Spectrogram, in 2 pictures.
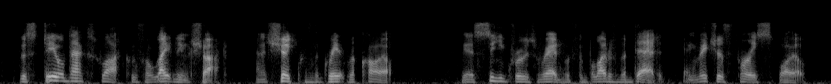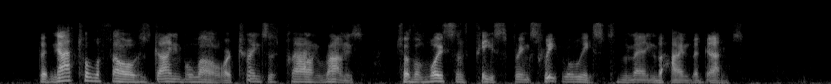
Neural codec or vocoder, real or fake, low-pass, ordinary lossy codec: codec, 24 kHz, 1.5 kbps, HILCodec; fake; 7.2 kHz; Opus, 16 kbps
